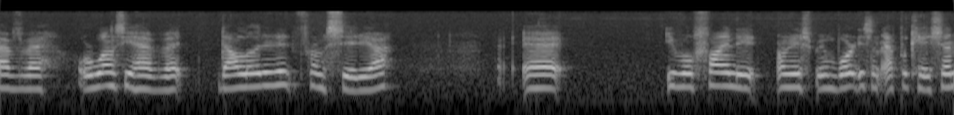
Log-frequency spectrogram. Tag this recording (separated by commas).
Speech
